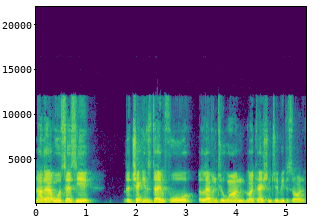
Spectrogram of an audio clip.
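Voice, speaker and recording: Speaking fairly quickly with an Australian accent, a man uses a medium pitch with ordinary pitch variation. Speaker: bodybuilding podcast co-host, bodybuilder. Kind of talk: casual chat. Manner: fast.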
